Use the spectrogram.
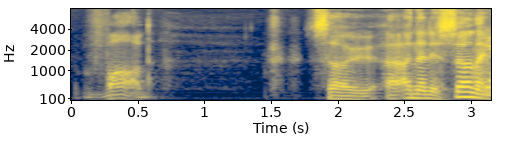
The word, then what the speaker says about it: Ward: There's a German guy, German rower, and his name is spelled W-A-R-D, Ward. But because it's German, I then went and watched a few videos where people were talking about him to make sure I was pronouncing it right. And of course, it's pronounced Vod.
